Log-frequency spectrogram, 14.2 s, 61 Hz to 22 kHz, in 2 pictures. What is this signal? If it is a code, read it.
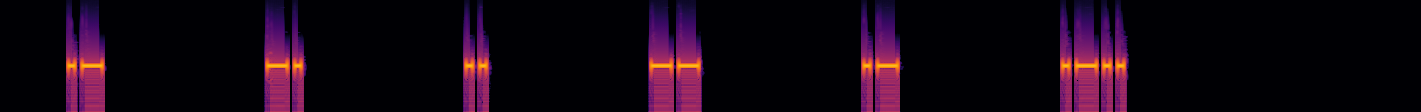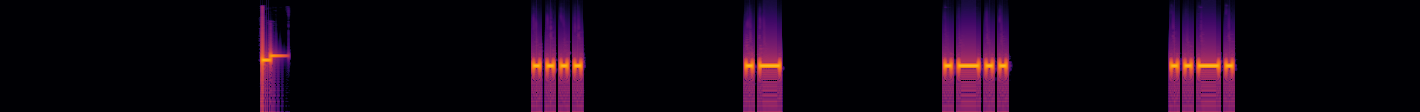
Morse code, heard as a keyed tone, about 36 wpm, spaced as for 10 wpm, 690 Hz. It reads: ANIMAL HALF
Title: 8x Character Spacing - Top 500 Words - 35wpm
